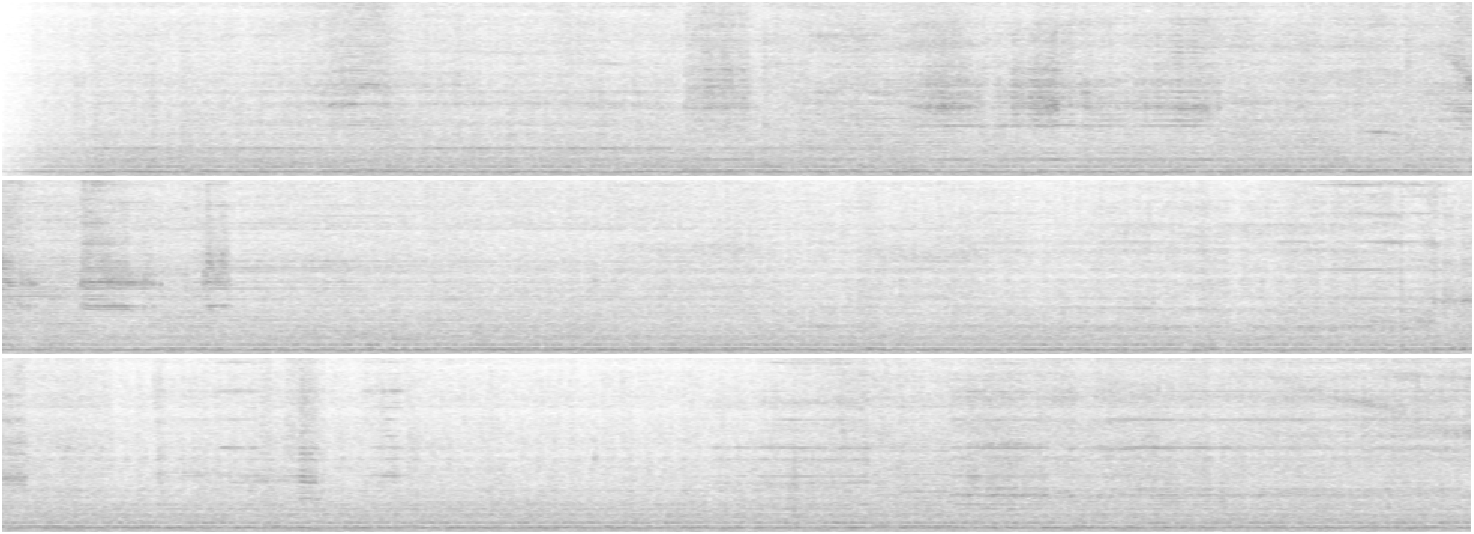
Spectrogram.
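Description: Bandsaw running steadily and cutting a walnut saw-handle blank along a curved line, the blade rasping through the wood over the motor's hum, the cutting noise swelling and easing as the feed varies.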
